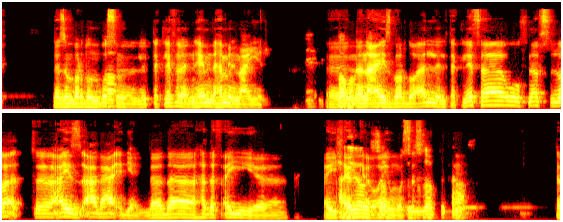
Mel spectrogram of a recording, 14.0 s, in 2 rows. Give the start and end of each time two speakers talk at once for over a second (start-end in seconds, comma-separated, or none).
11.2-12.8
